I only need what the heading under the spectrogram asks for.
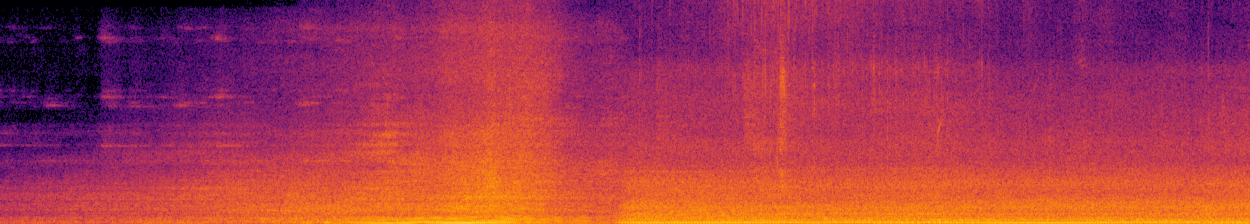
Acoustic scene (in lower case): street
